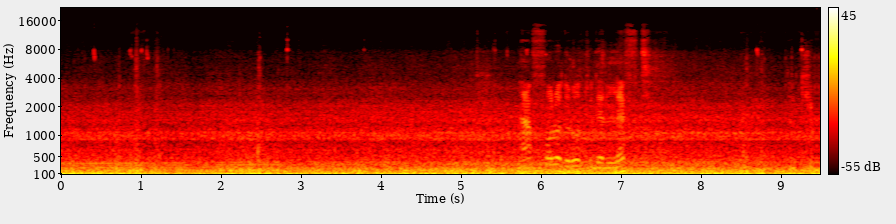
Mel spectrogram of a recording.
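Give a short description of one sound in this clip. A car engine hums steadily from inside the car as it drives.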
